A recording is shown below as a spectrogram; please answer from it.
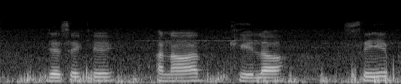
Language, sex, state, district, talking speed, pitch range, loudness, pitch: Hindi, male, Uttar Pradesh, Jalaun, 90 wpm, 155-170 Hz, -23 LUFS, 160 Hz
